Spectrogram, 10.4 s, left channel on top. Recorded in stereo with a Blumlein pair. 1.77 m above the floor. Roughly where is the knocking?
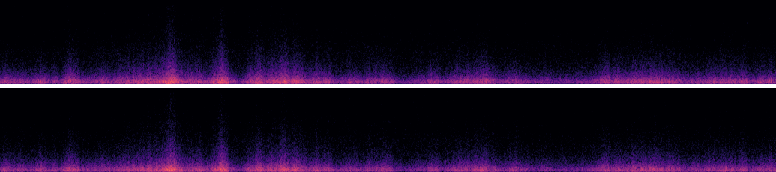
No knocking in this recording.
